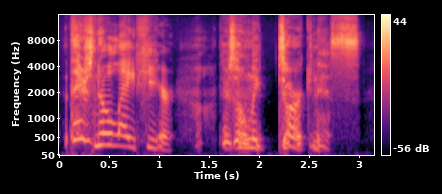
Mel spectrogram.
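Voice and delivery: high, loud broken sob of despair; sobbing. Acted. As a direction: cry it out, voice cracking up high. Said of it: "The star had sobbed to himself".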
